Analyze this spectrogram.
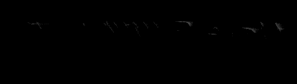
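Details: Birds chirping in a natural green setting: a steady stream of quick, high, thin chirps and short twittering trills overlap one another throughout. Several calls come at once, with no other clear sounds.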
